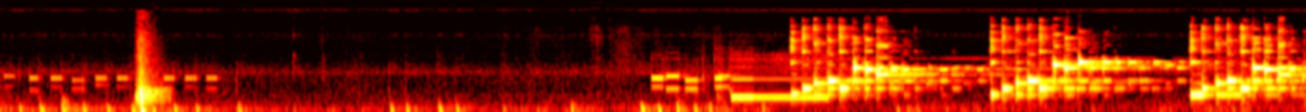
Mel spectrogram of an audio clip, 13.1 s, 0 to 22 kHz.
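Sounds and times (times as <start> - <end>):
smartphone melodic ringtone: 7.9 - 13.0.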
